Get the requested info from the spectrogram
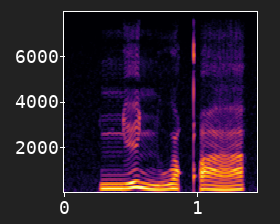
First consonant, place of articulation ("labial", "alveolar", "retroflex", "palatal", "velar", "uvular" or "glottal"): palatal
